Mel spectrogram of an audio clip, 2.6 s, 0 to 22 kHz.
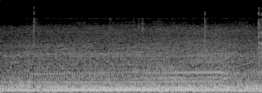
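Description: A 2021 Hyundai Palisade Limited engine hums loud and steady as it revs on a paddle-shift downshift, a continuous droning note with no voices.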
